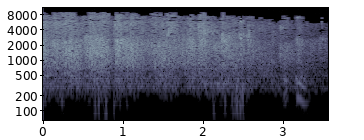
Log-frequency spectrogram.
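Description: A church audience applauds steadily as one of the church's leaders is called up to speak, a dense wash of many hands clapping at an even level that holds for several seconds before easing slightly at the end.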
